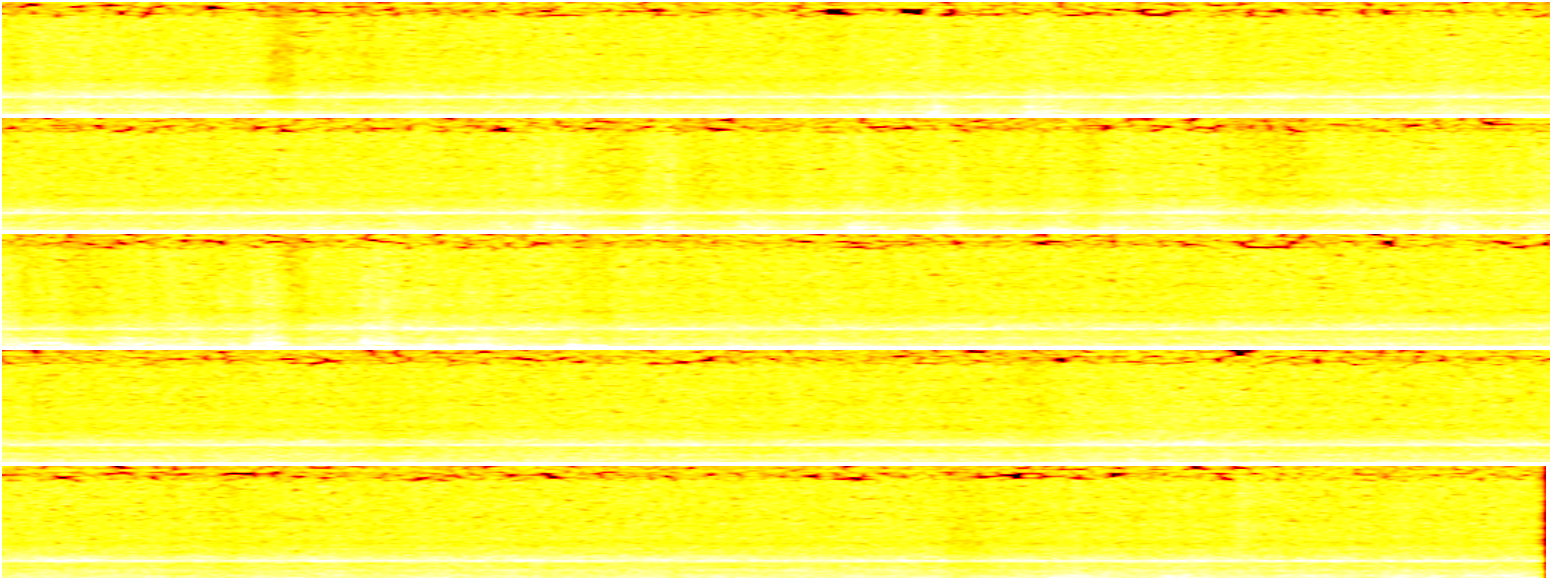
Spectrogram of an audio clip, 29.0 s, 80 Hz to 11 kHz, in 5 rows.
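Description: Running noise inside a Meitetsu 1200 series rapid limited express car at high speed, about 120 km/h: a steady dense rumble of wheels and running gear with a steady high whine over it.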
